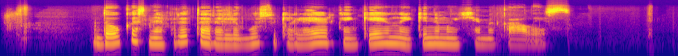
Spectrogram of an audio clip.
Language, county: Lithuanian, Klaipėda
